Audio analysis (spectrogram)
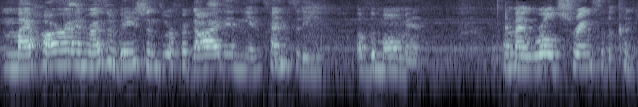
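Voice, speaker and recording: High-voiced tipsy woman reading aloud, roomy sound. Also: steady tone, brisk. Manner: irreverent, giggly, tipsy, breaks off to comment. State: tipsy from wine. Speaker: reader and host of a comic group reading. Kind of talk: dramatic reading of erotic fiction with joking asides. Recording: roomy, distant mic, faint background noise.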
